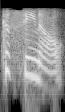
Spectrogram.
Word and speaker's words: Casino: Denise Casino. C-A-S-I-N-O. – So just like a gambling place.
